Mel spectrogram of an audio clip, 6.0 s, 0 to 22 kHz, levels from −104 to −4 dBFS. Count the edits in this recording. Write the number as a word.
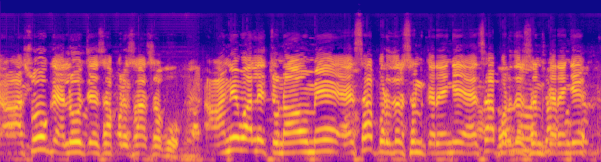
one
